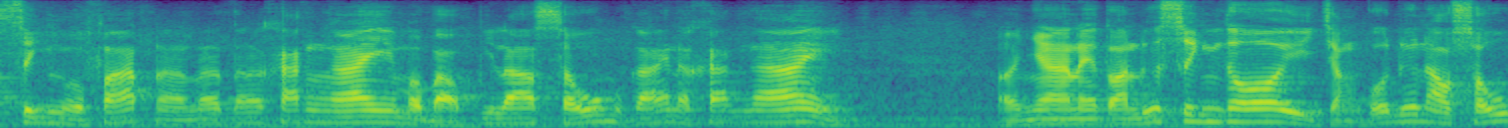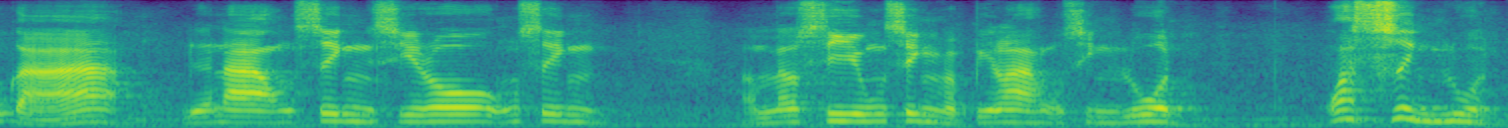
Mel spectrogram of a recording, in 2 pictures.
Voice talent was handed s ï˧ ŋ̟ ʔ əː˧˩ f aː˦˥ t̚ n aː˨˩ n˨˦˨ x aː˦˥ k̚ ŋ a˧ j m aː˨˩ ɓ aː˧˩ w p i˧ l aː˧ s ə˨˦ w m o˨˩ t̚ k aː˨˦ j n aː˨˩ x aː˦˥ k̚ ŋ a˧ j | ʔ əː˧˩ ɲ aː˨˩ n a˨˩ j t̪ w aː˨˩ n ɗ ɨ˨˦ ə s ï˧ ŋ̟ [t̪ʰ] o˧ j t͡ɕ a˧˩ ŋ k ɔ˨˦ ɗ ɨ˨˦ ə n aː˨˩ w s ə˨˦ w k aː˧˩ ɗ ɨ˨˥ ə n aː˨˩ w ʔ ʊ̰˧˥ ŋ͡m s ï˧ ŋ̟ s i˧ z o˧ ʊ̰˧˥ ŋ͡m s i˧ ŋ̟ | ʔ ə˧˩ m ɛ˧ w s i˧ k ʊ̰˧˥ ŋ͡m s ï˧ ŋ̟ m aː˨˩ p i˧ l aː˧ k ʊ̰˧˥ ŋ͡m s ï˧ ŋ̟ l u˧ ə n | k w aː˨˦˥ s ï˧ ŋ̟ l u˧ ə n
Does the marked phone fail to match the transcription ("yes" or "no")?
no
